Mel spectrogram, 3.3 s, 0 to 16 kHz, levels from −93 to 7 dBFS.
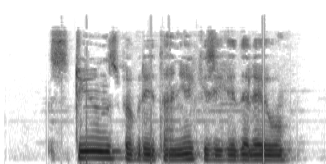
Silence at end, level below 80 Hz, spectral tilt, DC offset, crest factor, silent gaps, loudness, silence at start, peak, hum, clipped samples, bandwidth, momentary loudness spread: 0.35 s; -46 dBFS; -6 dB/octave; under 0.1%; 12 dB; none; -13 LUFS; 0.5 s; 0 dBFS; none; under 0.1%; 8.2 kHz; 11 LU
